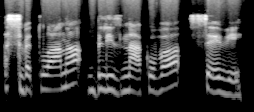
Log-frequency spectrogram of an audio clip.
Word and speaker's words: Svetlana Bliznakova Sevi: Okay, it's Svetlana Bliznakova Sevi.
